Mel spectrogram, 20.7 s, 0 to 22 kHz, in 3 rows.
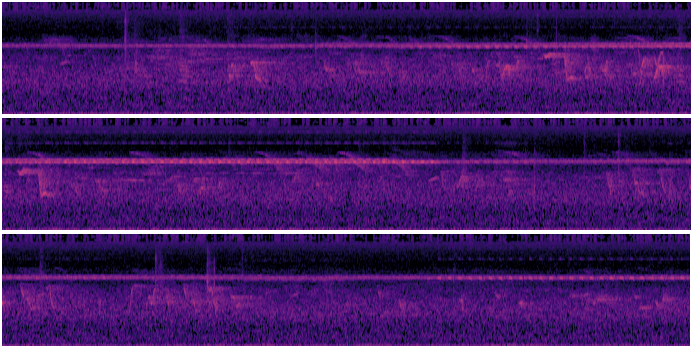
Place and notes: {"title": "Waterfall track, Abaca, Fidschi - Forest in Fiji in the morning", "date": "2012-06-05 09:10:00", "description": "Soundscape of a remnant of rainforest east of the village of Abaca. The dummy head microphone facing south. Around 3 min in the recording a Giant Forest Honeyeater (Gymnomyza brunneirostris) can be heard calling. One of Fijis endemic birds. Recorded with a Sound Devices 702 field recorder and a modified Crown - SASS setup incorporating two Sennheiser mkh 20 microphones.", "latitude": "-17.67", "longitude": "177.55", "altitude": "714", "timezone": "Pacific/Fiji"}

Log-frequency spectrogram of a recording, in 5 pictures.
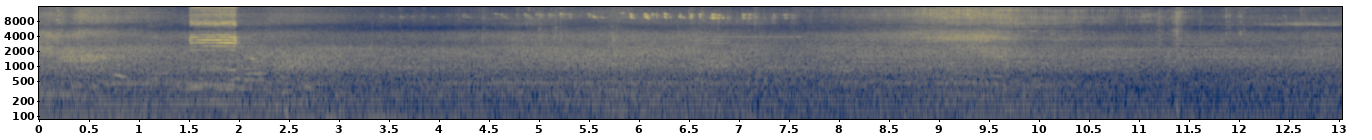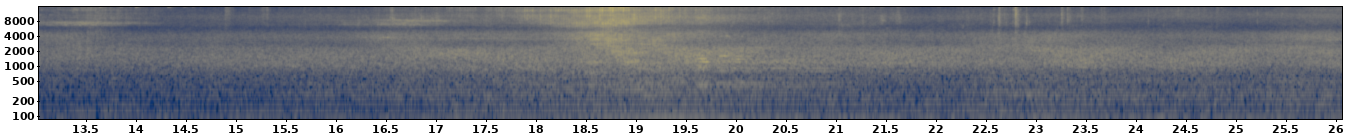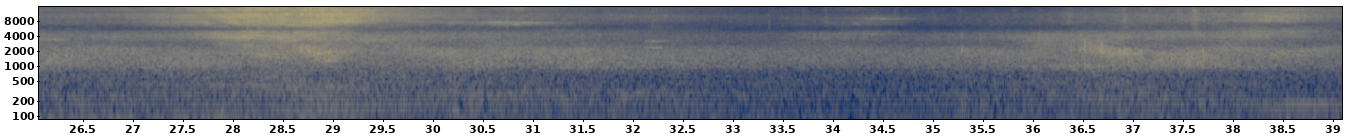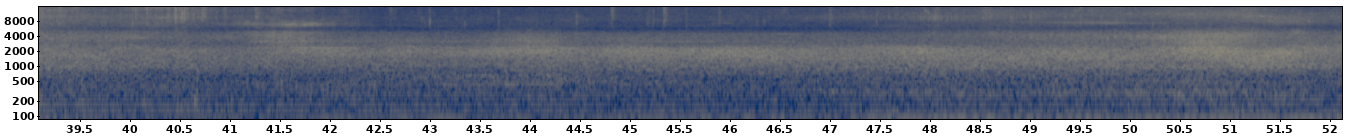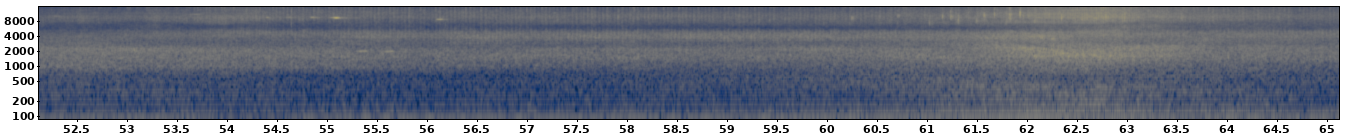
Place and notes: {"title": "國順東路, Yangpu District - walking in the Street", "date": "2013-11-22 17:20:00", "description": "Walking in the street, Traffic Sound, Binaural recording, Zoom H6+ Soundman OKM II", "latitude": "31.29", "longitude": "121.52", "altitude": "7", "timezone": "Asia/Shanghai"}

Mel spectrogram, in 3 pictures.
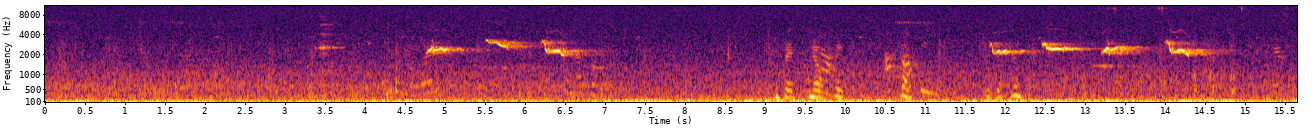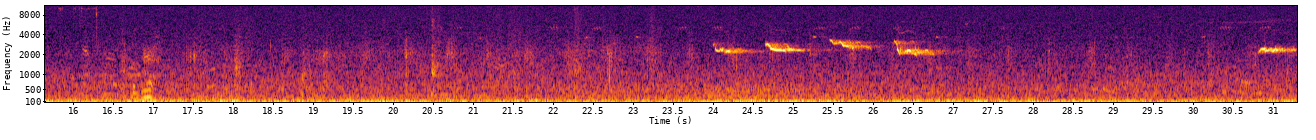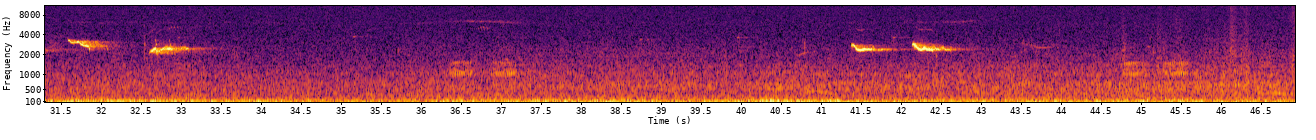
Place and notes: {"title": "Glorieta, NM, so called USA - GLORIETA summer evening 4", "date": "2018-06-28 19:44:00", "description": "more evening birds...almost time to take the gods for a walk...", "latitude": "35.57", "longitude": "-105.76", "altitude": "2264", "timezone": "America/Denver"}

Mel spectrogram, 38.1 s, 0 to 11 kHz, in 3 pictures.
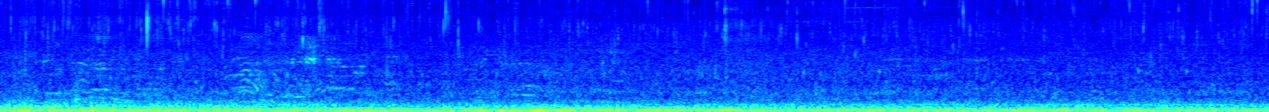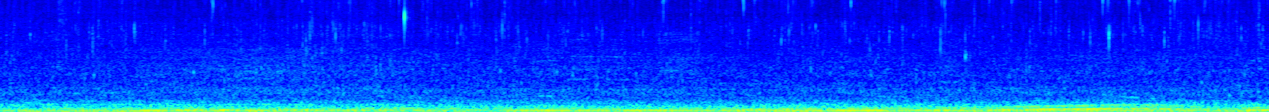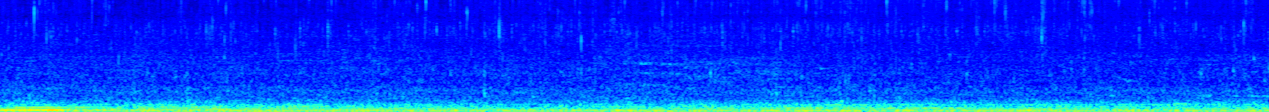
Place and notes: {"title": "Church bells at noon, Jackson Square, New Orleans, Louisiana - Bells at Noon", "date": "2012-09-05 11:57:00", "description": "*Best with headphones* : Sounds that reached me while sitting at the fountain in front of St. Louis Cathedral; waiting for the bell to sound at noon. People talking about the heat, and other obvious things. Music filtering in from around the French Quarter.\nChurch Audio CA14(quasi binaural) > Tascam DR100 MK2", "latitude": "29.96", "longitude": "-90.06", "altitude": "9", "timezone": "America/Chicago"}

